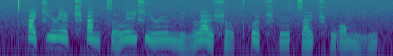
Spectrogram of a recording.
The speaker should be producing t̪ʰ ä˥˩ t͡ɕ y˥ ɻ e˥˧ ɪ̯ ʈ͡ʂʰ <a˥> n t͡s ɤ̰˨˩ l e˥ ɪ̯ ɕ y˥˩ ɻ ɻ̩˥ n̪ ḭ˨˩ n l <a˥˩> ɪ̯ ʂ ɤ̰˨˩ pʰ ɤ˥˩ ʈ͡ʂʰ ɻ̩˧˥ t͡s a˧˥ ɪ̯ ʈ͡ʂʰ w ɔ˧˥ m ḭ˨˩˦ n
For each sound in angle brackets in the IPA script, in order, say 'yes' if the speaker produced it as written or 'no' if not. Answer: no, yes

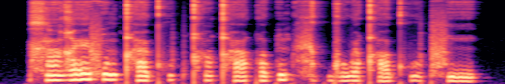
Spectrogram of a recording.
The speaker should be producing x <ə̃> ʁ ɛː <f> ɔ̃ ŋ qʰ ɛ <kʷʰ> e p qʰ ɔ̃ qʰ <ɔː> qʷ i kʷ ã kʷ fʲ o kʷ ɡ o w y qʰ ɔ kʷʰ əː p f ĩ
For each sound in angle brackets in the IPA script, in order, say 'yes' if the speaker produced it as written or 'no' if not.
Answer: no, yes, yes, no

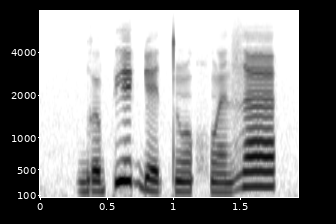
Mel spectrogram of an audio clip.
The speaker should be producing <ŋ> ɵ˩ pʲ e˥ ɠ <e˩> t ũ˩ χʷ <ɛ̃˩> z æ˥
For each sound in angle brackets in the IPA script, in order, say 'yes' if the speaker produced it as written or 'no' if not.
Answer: no, yes, yes

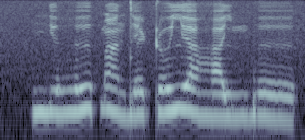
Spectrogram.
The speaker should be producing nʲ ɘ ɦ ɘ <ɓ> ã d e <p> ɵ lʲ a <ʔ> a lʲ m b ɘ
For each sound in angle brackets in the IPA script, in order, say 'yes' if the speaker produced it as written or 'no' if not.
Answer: yes, no, no

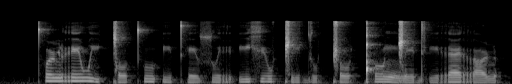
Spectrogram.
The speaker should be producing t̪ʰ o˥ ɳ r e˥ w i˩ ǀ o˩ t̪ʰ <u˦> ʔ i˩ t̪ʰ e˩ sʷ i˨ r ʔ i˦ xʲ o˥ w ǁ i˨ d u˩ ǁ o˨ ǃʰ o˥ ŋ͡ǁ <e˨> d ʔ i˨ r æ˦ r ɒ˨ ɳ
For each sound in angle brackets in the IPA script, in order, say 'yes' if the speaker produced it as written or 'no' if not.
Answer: yes, no

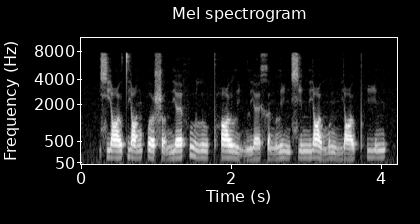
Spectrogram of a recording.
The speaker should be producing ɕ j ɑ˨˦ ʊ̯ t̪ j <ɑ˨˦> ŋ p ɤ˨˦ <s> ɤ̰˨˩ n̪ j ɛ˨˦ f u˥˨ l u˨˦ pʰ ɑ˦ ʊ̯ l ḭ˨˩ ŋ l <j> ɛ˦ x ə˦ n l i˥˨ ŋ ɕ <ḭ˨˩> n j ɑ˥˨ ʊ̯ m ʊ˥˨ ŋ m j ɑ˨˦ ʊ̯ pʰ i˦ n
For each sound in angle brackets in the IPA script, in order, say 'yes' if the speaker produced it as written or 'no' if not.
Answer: yes, no, yes, no

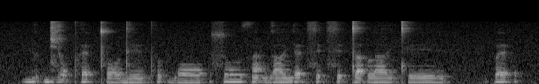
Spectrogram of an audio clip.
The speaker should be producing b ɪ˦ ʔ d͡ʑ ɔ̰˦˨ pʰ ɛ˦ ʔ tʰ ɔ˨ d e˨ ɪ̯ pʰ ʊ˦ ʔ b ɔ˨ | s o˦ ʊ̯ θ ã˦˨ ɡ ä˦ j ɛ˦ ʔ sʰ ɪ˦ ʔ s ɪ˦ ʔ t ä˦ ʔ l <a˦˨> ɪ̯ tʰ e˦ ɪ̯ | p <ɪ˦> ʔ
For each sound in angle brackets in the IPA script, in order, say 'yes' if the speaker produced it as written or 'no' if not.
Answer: no, no

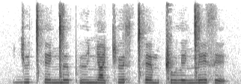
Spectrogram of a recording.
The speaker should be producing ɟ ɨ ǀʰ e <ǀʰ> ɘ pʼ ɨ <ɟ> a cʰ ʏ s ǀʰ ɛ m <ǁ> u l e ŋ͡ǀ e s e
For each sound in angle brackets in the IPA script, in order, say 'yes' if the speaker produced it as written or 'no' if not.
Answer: no, no, yes

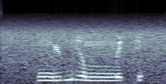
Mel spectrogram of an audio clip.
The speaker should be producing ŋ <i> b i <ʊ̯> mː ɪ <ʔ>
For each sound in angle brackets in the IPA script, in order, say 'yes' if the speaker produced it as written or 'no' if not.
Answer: no, yes, no

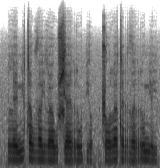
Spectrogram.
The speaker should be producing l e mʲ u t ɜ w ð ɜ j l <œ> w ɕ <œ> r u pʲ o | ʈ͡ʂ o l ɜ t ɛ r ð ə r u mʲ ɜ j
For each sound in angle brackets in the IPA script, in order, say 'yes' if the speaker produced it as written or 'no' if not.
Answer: yes, no

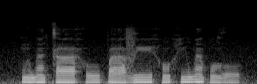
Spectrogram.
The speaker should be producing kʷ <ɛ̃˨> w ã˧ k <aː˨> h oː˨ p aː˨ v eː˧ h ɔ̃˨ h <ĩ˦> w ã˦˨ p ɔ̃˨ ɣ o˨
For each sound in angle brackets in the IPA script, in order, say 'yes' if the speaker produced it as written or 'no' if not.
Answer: yes, yes, yes

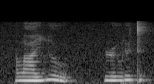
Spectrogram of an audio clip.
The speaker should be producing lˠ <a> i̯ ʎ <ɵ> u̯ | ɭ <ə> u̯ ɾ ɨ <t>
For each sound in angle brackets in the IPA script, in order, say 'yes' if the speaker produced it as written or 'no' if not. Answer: yes, yes, no, yes

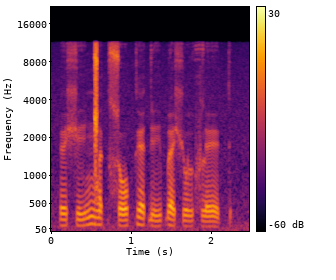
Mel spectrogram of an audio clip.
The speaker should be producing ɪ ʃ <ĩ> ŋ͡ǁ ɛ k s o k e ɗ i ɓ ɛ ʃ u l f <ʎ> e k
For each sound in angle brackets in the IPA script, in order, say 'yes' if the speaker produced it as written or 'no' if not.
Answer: no, no

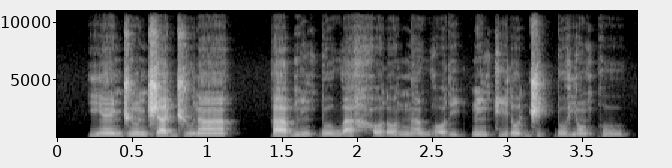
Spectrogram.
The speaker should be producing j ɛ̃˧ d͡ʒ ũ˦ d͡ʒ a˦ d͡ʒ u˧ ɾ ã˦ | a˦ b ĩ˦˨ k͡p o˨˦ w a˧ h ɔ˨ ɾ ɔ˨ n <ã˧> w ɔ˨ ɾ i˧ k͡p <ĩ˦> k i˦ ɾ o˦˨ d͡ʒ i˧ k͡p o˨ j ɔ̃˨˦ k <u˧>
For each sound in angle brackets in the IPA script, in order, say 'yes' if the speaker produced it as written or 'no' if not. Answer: no, yes, no

